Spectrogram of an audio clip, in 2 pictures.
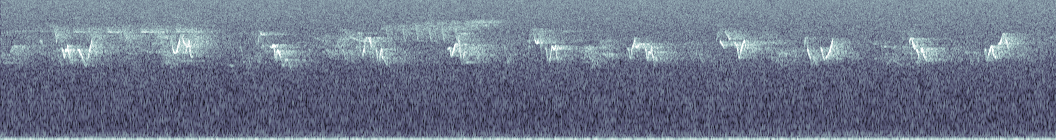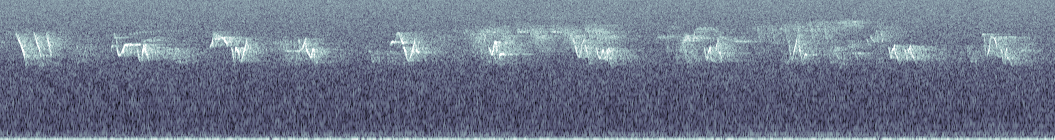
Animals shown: Black-throated Blue Warbler (Setophaga caerulescens), Ovenbird (Seiurus aurocapilla), Red-eyed Vireo (Vireo olivaceus)

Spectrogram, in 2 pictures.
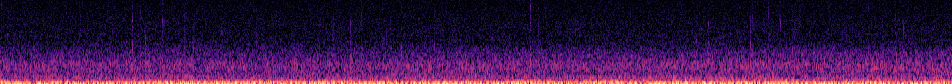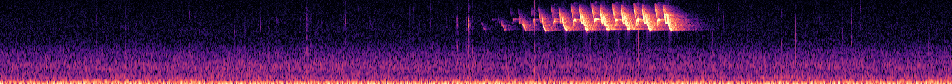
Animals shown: Ovenbird (Seiurus aurocapilla)

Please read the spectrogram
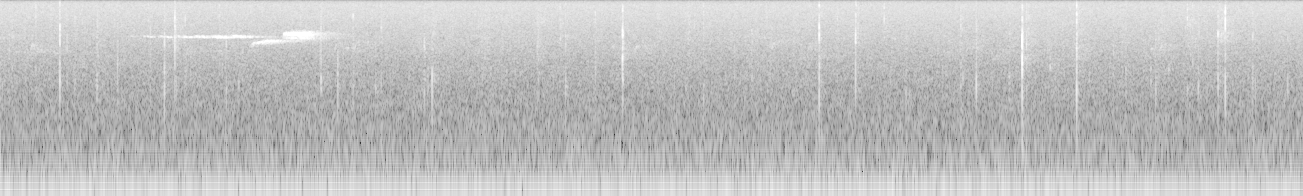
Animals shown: Black-throated Green Warbler (Setophaga virens), Red-eyed Vireo (Vireo olivaceus)

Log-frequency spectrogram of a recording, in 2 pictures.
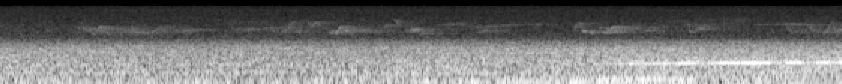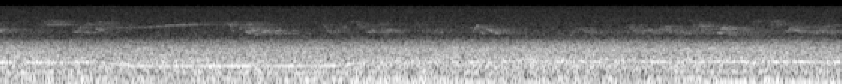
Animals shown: Scarlet Tanager (Piranga olivacea), Eastern Wood-Pewee (Contopus virens), Red-eyed Vireo (Vireo olivaceus), Black-throated Green Warbler (Setophaga virens)

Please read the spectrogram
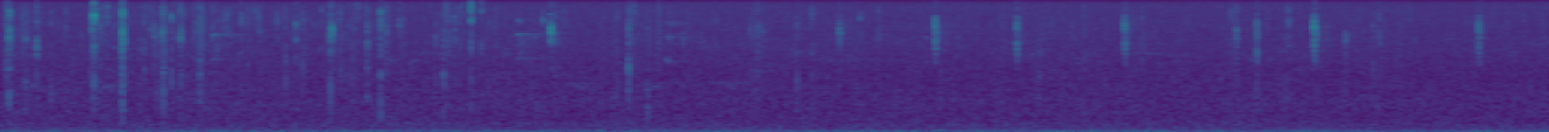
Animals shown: American Crow (Corvus brachyrhynchos)

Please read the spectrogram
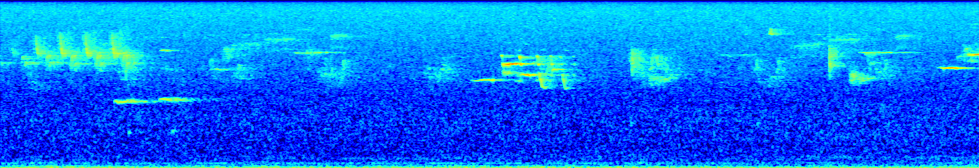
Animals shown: Black-throated Green Warbler (Setophaga virens), Scarlet Tanager (Piranga olivacea), Blue Jay (Cyanocitta cristata), Ovenbird (Seiurus aurocapilla), Hermit Thrush (Catharus guttatus), Red-eyed Vireo (Vireo olivaceus)

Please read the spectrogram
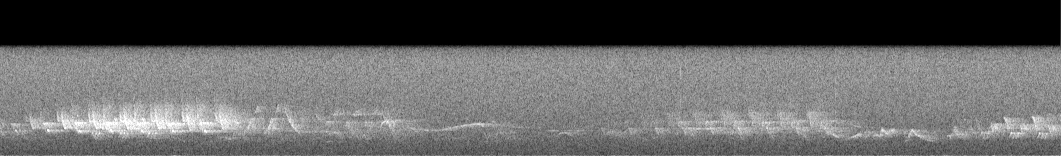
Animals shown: Ovenbird (Seiurus aurocapilla), Eastern Wood-Pewee (Contopus virens), Scarlet Tanager (Piranga olivacea), Mourning Warbler (Geothlypis philadelphia), Chestnut-sided Warbler (Setophaga pensylvanica), Red-eyed Vireo (Vireo olivaceus)

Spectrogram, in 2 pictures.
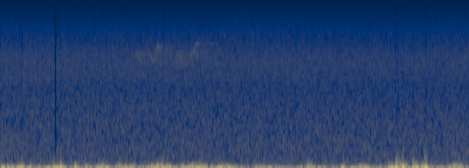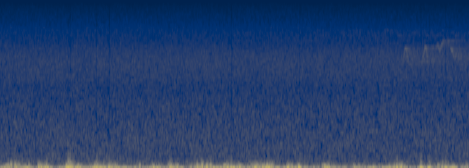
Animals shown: Magnolia Warbler (Setophaga magnolia)

